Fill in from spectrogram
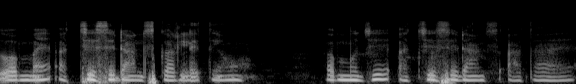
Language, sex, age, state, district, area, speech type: Hindi, female, 30-45, Uttar Pradesh, Ghazipur, urban, spontaneous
